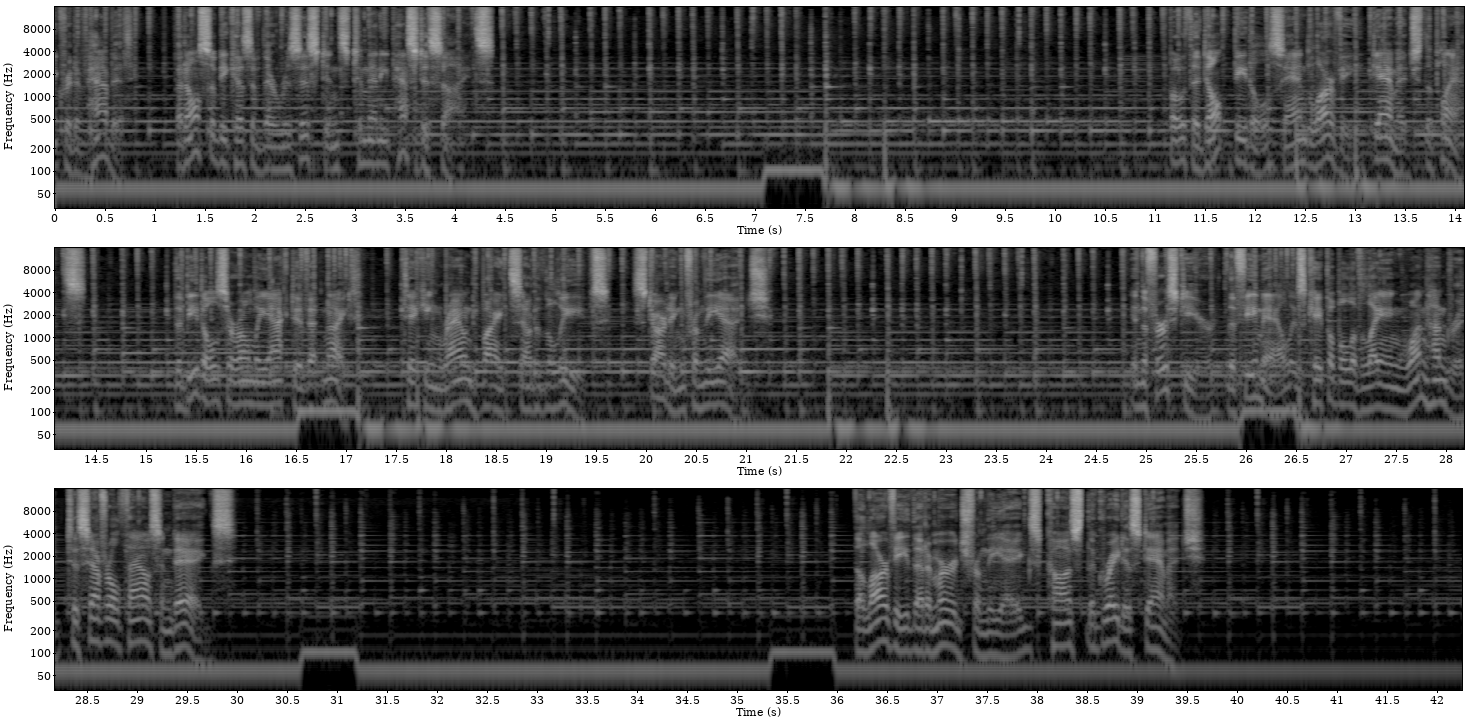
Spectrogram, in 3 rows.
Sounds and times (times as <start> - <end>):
Speech: 0.0 - 4.4, 11.2 - 14.4, 15.3 - 21.3, 24.8 - 30.0, 36.2 - 39.7
Music: 0.0 - 42.2.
